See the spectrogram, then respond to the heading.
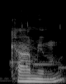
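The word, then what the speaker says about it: камин: Вот man hozir o'tirib уже mana bu kamin ovozi kaminmi to'g'ri aytyapmanmi? Kamin вроде. Kamin на и ударение.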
